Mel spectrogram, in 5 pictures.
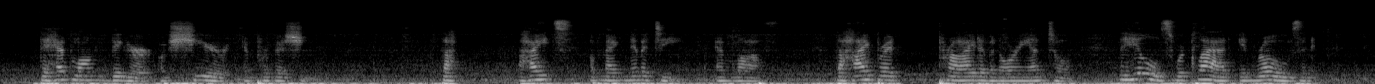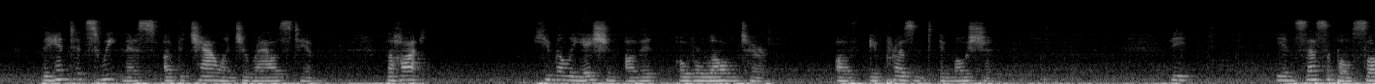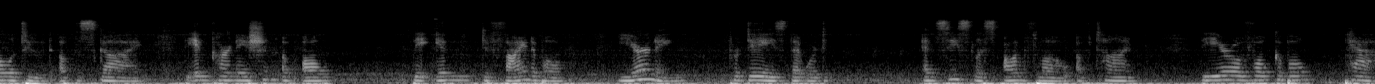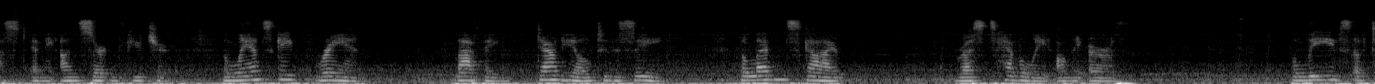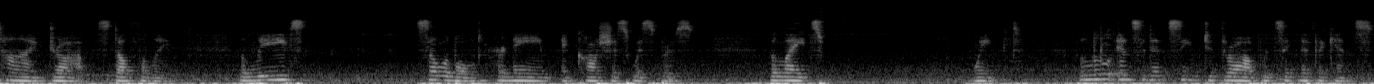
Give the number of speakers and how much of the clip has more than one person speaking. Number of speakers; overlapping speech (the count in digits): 1, no overlap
